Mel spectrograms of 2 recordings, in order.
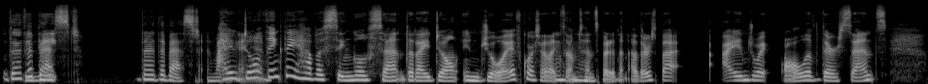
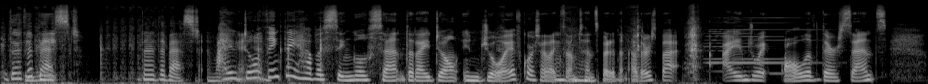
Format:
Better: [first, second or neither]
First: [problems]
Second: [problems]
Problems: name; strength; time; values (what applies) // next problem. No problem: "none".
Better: first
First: none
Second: household noises; noticeable; throughout; 10 dB below the speech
